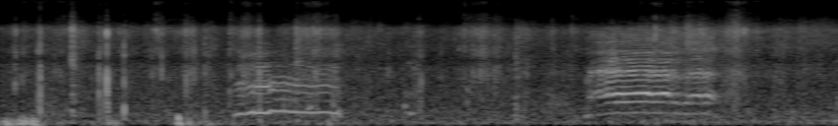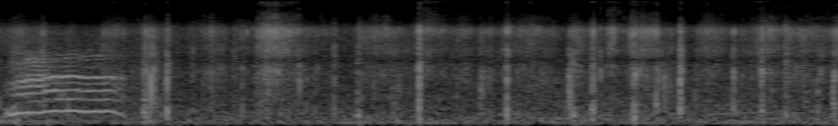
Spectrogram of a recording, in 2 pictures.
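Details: Sheep grazing in a rice field in the afternoon bleat three times, wavering, nasal cries roughly two seconds apart, amid outdoor hiss and scattered clicks.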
